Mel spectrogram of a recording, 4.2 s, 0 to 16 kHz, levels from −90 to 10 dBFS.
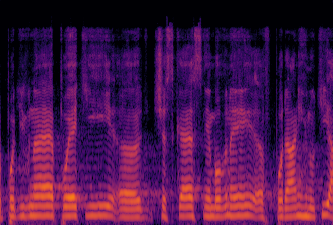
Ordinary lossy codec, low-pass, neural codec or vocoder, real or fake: Opus, 24 kbps; 9.9 kHz; vocoder, 22.05 kHz, 80 mel bands, Vocos; fake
